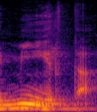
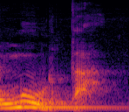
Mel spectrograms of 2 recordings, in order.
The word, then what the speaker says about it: Myrta: Infatti un conto è dire mirta, vale a dire mirto, un altro è pronunciare murta, il primo è un latino ecclesiastico, il secondo un sardo latino.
